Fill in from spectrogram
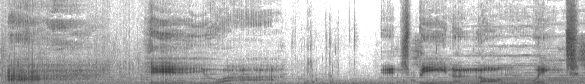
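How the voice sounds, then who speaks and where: An arrogant, godlike video game villain. The voice is deep and drawn out, mocking and grandly menacing. Music runs behind it. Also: male voice, full character voice. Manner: slow, taunting, grandiose. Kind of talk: video game character acting.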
